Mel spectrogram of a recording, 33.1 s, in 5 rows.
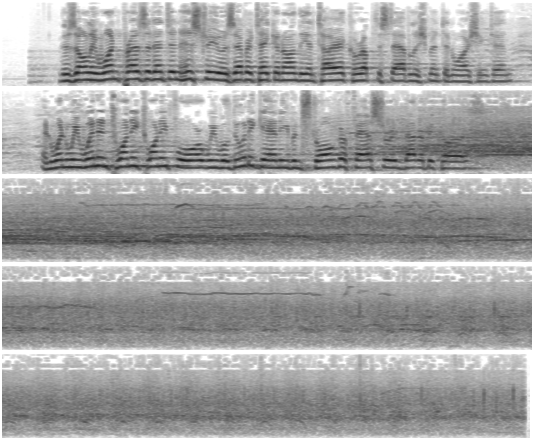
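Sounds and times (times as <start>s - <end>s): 
speech: 0.7s - 12.8s
crowd applauding at a political rally at CPAC 2023: 10.9s - 33.0s.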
